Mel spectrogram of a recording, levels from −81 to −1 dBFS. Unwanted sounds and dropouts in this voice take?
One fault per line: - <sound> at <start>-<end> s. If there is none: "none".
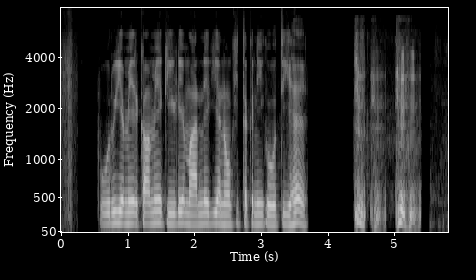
- throat clearing at 4.4-5.4 s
